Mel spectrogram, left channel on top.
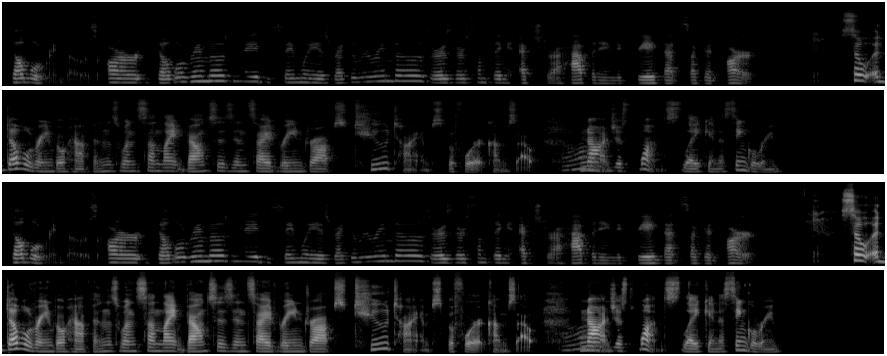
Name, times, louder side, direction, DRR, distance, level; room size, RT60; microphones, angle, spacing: voice 1, 0.1-7.5 14.4-14.8, right 1 dB, ahead, 0.8 m, -45 dB
voice 2, 8.0-16.6, right 8 dB, 35° right, 0.4 m, -36 dB
6.2 x 3.9 x 4.8 m
head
